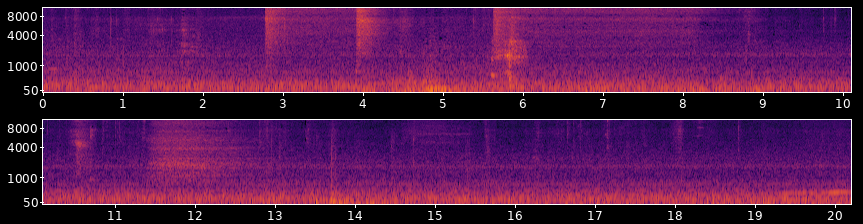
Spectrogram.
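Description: Hanshin Railway electric train standing at a station, heard from inside the car: a steady low rumble with a few sharp clicks and a brief hiss. Near the end a rising electric motor whine sets in as the train starts to pull away.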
